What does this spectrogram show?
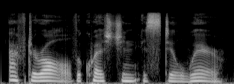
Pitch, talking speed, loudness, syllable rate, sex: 155 Hz, 180 wpm, -19 LUFS, 4.8 syllables/s, female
